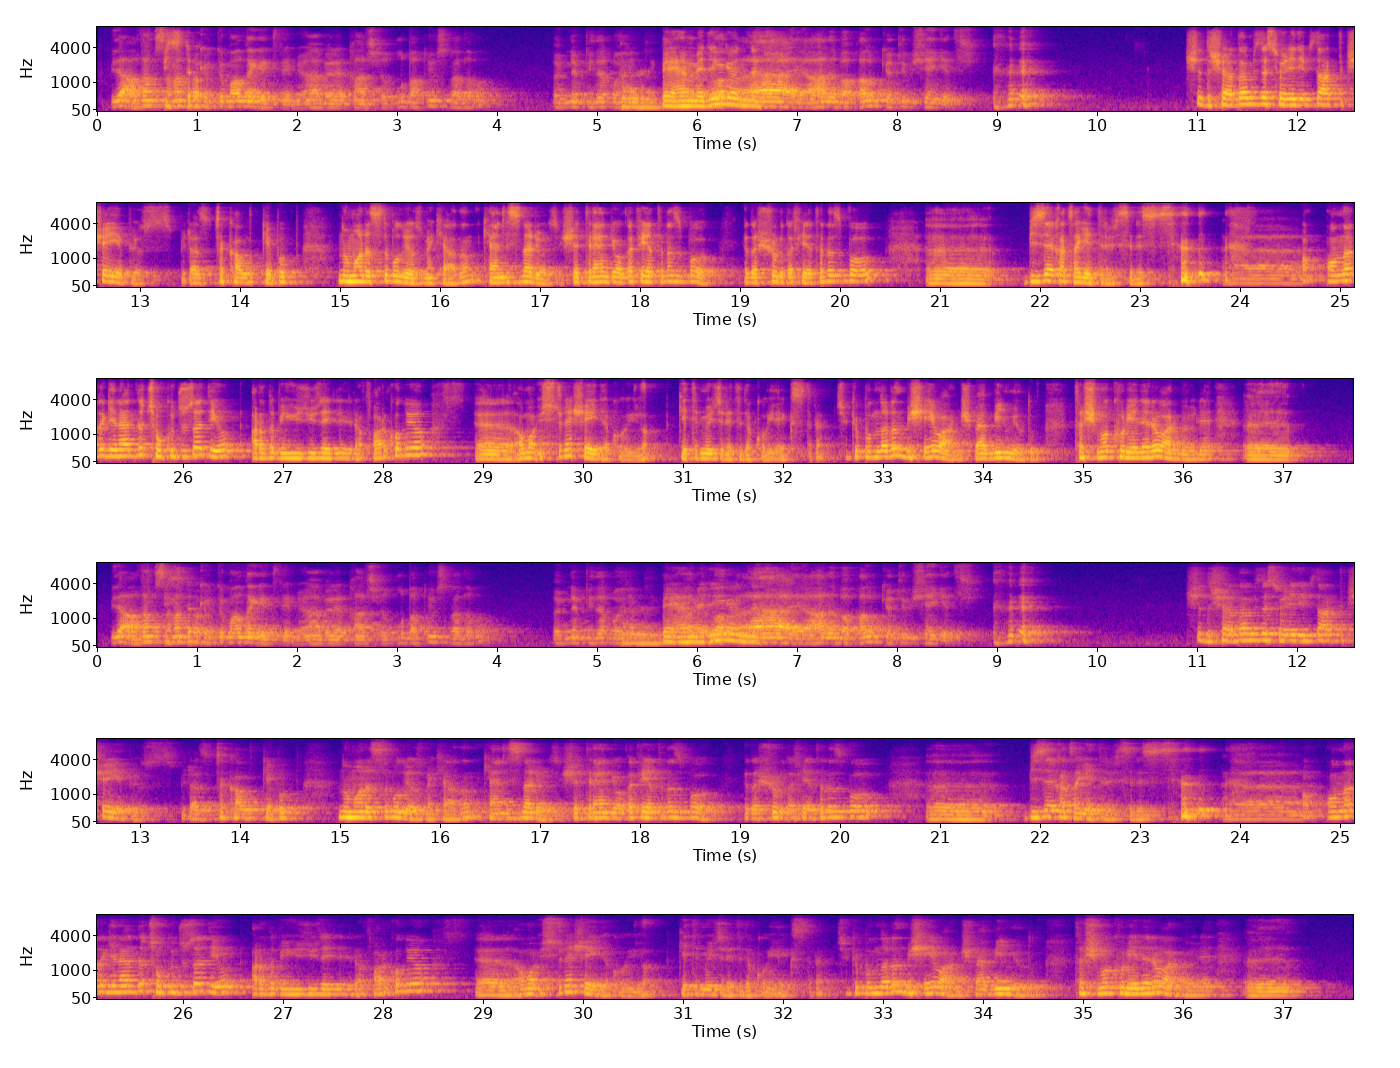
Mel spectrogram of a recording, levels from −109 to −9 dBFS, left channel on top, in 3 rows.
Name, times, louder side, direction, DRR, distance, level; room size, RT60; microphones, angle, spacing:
voice 1, 0.1-0.9 1.2-3.9 4.6-5.4 5.9-8.7 9.2-9.3 23.9-24.8, left 1 dB, 5° left, 1 dB, 0.8 m, -26 dB
voice 2, 0.7-1.1 5.2-6.7 10.9-18.7 19.0-21.6 21.8-24.1 24.6-28.6 28.9-30.7 31.0-37.1, left 4 dB, 70° left, 9 dB, 0.5 m, -23 dB
6.6 x 4.7 x 3.6 m, 0.89 s
head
